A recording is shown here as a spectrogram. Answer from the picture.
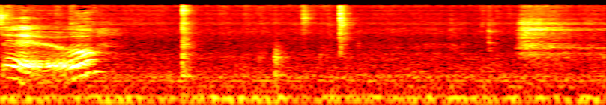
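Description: A brief wordless vocal sound in the first second, then a few faint scattered clicks and a soft breathy rustle near the end, over a steady low hum.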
